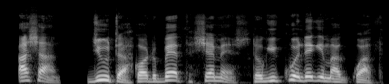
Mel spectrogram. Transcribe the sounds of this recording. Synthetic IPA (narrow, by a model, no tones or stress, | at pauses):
aʃa̰n | d͡ʒuta̰kɔdbɛt̪ʃɛmɛstɔɡikwondeɡɪmaɡ̚kwa̰t̪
